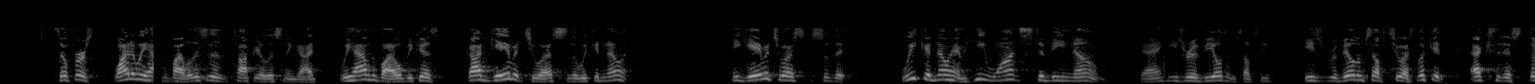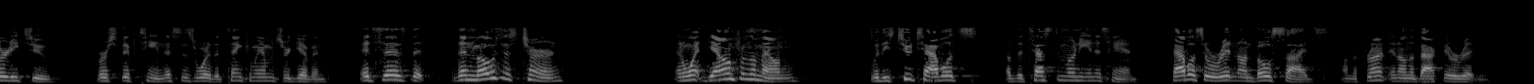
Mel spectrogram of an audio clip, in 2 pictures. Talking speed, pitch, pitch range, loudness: 220 wpm, 175 Hz, 145-205 Hz, -39 LUFS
